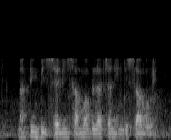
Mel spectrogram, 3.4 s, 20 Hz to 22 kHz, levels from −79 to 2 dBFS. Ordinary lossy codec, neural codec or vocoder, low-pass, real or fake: AAC, 16 kbps; codec, 24 kHz, 3 kbps, HILCodec; 7.2 kHz; fake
